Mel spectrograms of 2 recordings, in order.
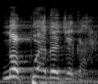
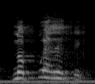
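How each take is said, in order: First: Said in the usual way. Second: A soft, sinking echo of the line; softer echo. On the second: Real, not acted. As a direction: drop to a hushed repeat. Repeated phrase, second fades.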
